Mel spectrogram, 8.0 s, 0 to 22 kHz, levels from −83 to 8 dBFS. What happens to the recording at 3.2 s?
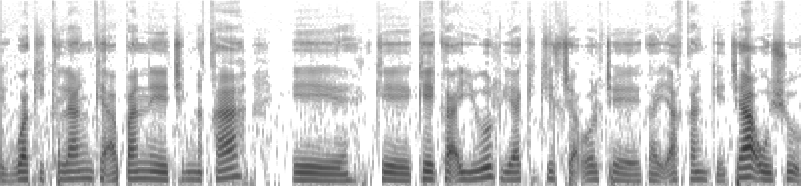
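Overdone noise removal runs through the whole clip, so it's there at 3.2 s too: bands near the noise estimate get gated off, leaving twinkly near-silence, with the quietest parts of the voice removed along with it.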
